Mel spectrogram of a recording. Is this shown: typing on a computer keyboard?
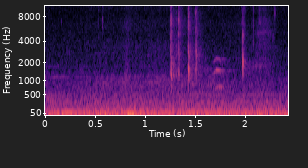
yes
